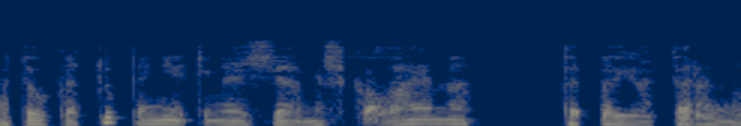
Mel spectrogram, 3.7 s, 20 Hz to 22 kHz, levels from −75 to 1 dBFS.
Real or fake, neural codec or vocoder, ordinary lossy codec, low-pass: fake; codec, 44.1 kHz, 2.6 kbps, DAC; MP3, 24 kbps; 7.2 kHz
